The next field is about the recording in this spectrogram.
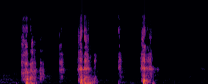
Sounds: Laughter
